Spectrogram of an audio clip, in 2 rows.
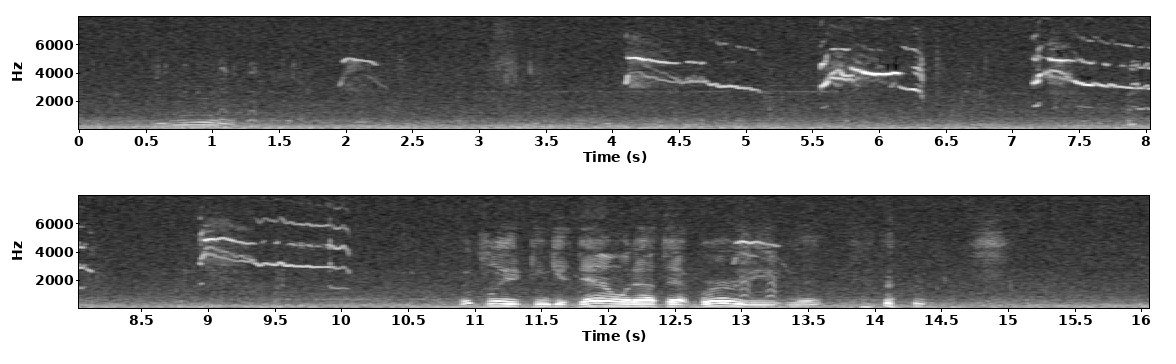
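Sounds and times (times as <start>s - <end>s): bird whistled calls: 1.9s - 2.3s, 4.1s - 6.4s, 7.1s - 8.2s, 8.9s - 10.1s.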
